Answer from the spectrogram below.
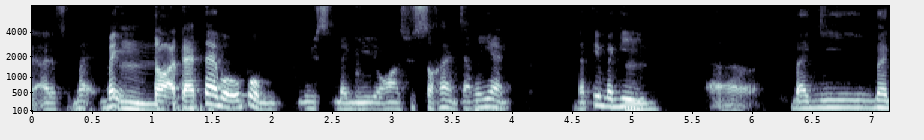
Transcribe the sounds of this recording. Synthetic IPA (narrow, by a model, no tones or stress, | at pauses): a̰dasbaʔbaiʔt̪aʔat̪aat̪abaʔupousbaɡioɾaŋsusɔhant͡ʃaɾian | t̪apibaɡi | ə̰ | baɡiba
